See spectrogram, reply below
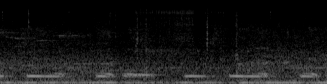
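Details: Low, muffled coos from an Oriental turtle dove perched in a tree in Kyoto Imperial Garden, in the new green of May 2014. Short and longer notes alternate in a halting, repeated pattern over a constant low rumble.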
